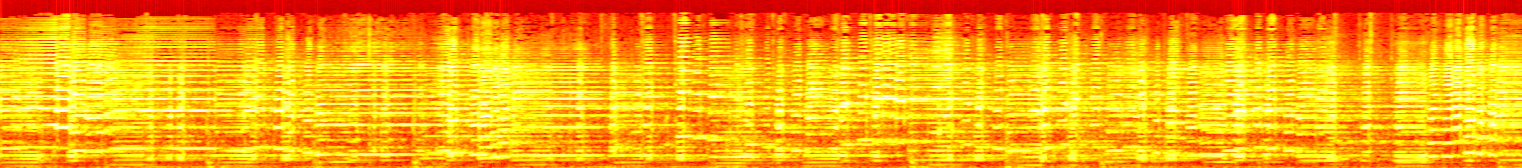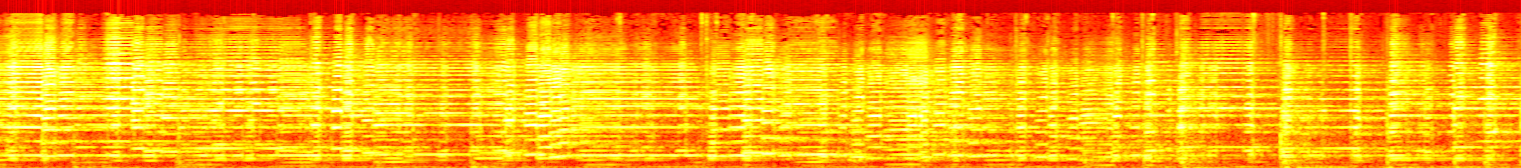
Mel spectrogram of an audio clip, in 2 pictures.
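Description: A Brandoni piano accordion playing a solo tune, the melody on the right-hand keyboard over left-hand bass and chords.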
